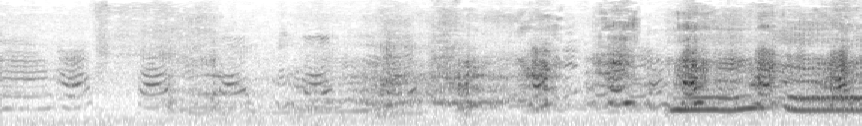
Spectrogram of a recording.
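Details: Sea lions in a colony give short wavering calls that bend up and down, starting sparse and growing into a louder, sustained chorus of crying, moaning voices toward the end.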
